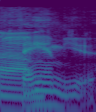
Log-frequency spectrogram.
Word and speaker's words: FAMU: this group yeah Doug that is a FAMU I believe it's how it's pronounced um FAMU yep FAMU it goes by yep that's the term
